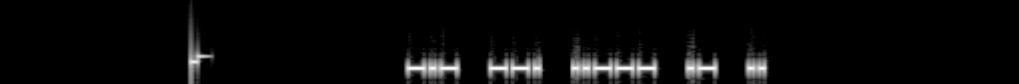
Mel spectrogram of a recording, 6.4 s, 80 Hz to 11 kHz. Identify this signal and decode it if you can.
Morse code, heard as a keyed tone, about 36 wpm, spaced as for 25 wpm, 700 Hz. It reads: KG2AI
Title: USA Call Signs - 5 Characters - 2x Character Spacing - 35wpm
